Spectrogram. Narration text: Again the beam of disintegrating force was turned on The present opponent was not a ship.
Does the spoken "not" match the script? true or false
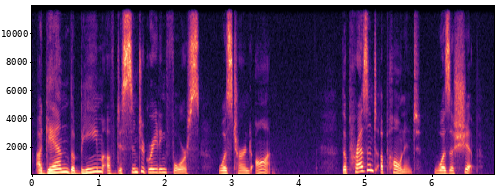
false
